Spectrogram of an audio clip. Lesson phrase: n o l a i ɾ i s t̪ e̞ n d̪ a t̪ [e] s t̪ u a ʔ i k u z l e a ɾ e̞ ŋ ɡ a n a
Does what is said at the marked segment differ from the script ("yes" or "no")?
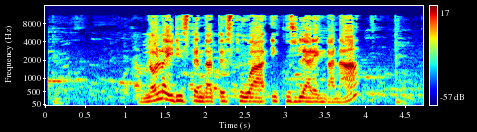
no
